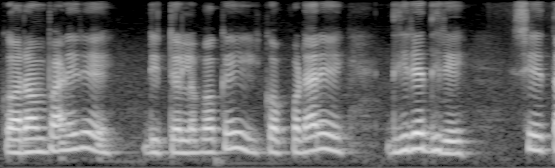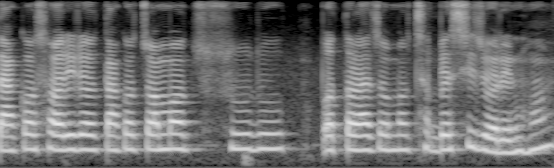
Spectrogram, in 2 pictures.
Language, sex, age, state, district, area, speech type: Odia, female, 45-60, Odisha, Kendujhar, urban, spontaneous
